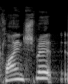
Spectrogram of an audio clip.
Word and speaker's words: Kleinschmidt: It was I remember, Rob, it was you and then Jessica, is it Kleinschmidt? Did I say that right? – Yeah, you and Jessica Kleinschmidt, you guys were kind of rolling around.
